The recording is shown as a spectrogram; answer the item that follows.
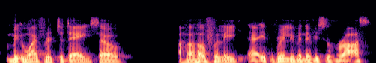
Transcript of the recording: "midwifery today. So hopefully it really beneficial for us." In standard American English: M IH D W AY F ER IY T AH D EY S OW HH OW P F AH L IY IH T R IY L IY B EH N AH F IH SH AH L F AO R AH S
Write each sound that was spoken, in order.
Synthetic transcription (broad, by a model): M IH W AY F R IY T AH D EY S OW HH OW P F AH L IY IH T R IY L IY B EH N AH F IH S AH L F AO R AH S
